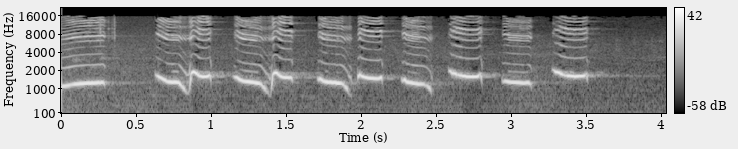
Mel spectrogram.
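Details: Central Highlands white-cheeked laughingthrush singing its long, clear 'forest voice' song used for training: a steady whistle followed by a rapid series of eight short, hooked and looping whistled notes in about three seconds.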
